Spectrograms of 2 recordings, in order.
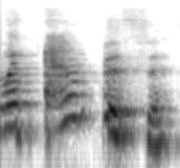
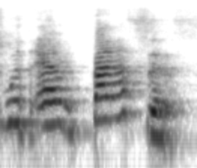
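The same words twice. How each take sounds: First: Said in the usual way. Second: Emphasis said as em-FASS-is, middle syllable stressed; emphasis misplaced. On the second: Real, not acted. Speaker reading to the group stumbles on emphasis, stressed em-FASS-is. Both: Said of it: "put that emphasis on the wrong syllable".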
